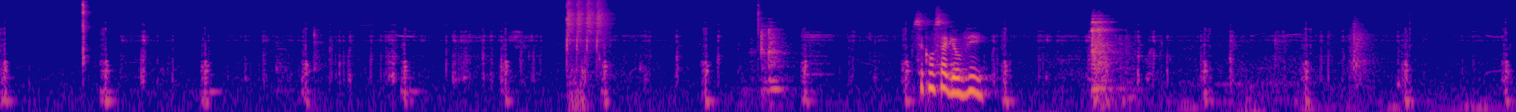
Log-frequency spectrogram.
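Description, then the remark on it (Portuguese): A steady run of small, sharp ticks from a clock radio repeats throughout, with a few louder bursts and a brief spoken question partway through. “eu queria um relógio que marcasse as horas, mas o vendedor me convenceu de que eu deveria levar esse rádio-relógio. Ele marca as horas, ele disse.”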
